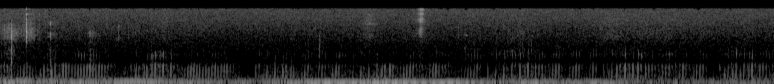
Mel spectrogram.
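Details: Purring baby kitten, a low vibrating rumble that rises and falls gently in loudness, with faint clicks and brushing sounds over the top.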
